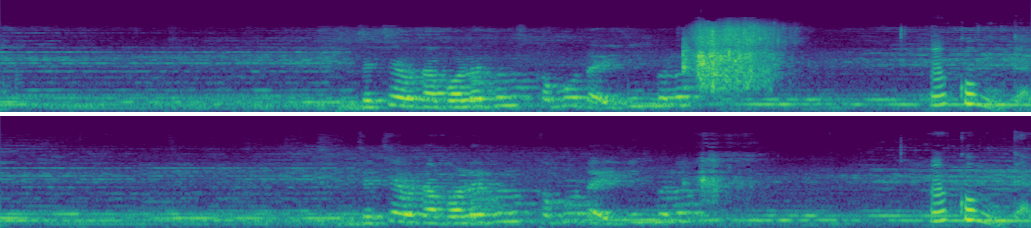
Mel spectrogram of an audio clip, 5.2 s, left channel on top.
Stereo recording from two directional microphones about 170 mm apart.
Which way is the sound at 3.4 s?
60° left (ahead or behind).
